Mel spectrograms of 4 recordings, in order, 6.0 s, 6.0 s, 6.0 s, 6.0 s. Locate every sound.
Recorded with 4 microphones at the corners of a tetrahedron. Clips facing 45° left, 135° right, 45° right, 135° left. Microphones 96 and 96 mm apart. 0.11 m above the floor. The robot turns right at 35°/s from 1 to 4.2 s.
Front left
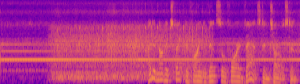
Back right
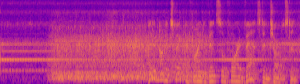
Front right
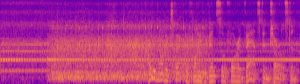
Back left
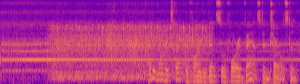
3.0 s a man speaking: 30° left, 1.1 m; by 5.9 s 75° left, 1.1 m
